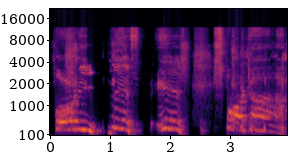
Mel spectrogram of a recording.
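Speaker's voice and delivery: high, slow, drawn-out mock war cry; Spartan battle cry. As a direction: ham up the movie Spartan's yell. Drunk teammate imitating 300 movie.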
